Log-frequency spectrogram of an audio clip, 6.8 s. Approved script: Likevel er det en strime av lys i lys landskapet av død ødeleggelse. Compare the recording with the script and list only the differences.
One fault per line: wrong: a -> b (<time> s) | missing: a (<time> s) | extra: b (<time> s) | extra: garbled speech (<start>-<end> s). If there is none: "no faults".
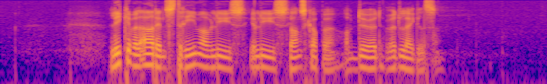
no faults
